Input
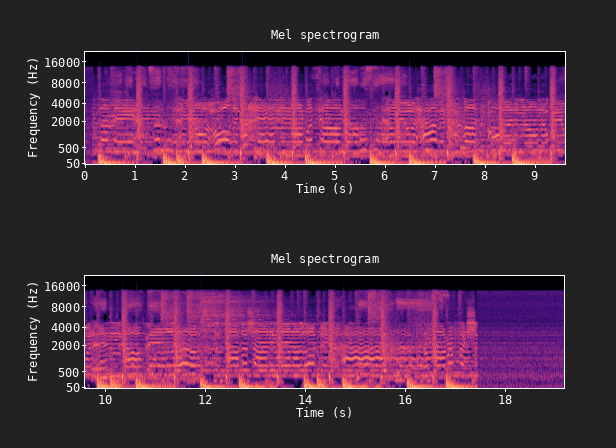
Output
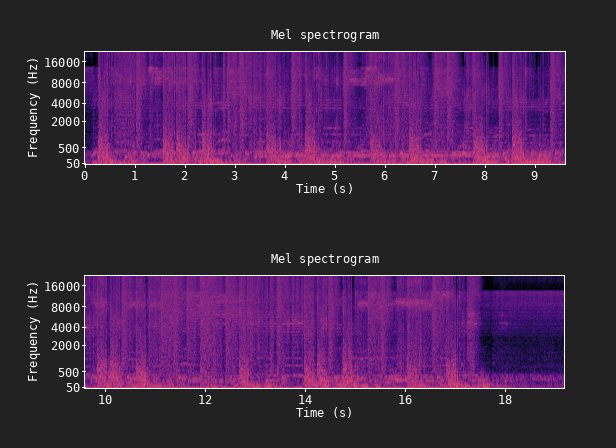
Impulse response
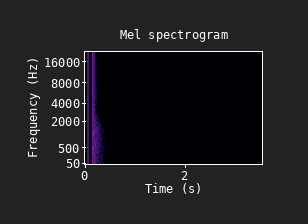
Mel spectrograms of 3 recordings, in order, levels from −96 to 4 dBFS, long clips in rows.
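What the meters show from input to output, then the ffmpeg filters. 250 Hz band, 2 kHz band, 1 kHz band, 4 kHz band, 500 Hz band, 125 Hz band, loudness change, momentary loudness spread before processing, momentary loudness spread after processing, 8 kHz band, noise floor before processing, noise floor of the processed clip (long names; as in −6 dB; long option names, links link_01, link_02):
−14.5 dB, −21.0 dB, −22.0 dB, −16.5 dB, −14.5 dB, −20.5 dB, −14.5 dB, 3 LU, 4 LU, −7.5 dB, −47 dBFS, −50 dBFS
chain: -filter_complex "[0:a]lowshelf=frequency=280:gain=10.5,asplit=2[link_01][link_02];[link_02]adelay=641.4,volume=-16dB,highshelf=frequency=4000:gain=-14.4[link_03];[link_01][link_03]amix=inputs=2:normalize=0,acrossover=split=1700[link_04][link_05];[link_05]aeval=exprs='(mod(15*val(0)+1,2)-1)/15':channel_layout=same[link_06];[link_04][link_06]amix=inputs=2:normalize=0,aexciter=amount=4.2:drive=8:freq=4200,equalizer=frequency=250:width_type=o:width=1:gain=11,equalizer=frequency=500:width_type=o:width=1:gain=-10,equalizer=frequency=1000:width_type=o:width=1:gain=-8,equalizer=frequency=2000:width_type=o:width=1:gain=-9[link_07];[1:a]atrim=start_sample=2205[link_08];[link_07][link_08]afir=irnorm=-1:irlink=0,aeval=exprs='(mod(3.76*val(0)+1,2)-1)/3.76':channel_layout=same,aeval=exprs='0.266*(cos(1*acos(clip(val(0)/0.266,-1,1)))-cos(1*PI/2))+0.0376*(cos(8*acos(clip(val(0)/0.266,-1,1)))-cos(8*PI/2))':channel_layout=same,acompressor=threshold=-29dB:ratio=2.5,flanger=delay=7.9:depth=4.3:regen=75:speed=0.29:shape=triangular,volume=-7dB"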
